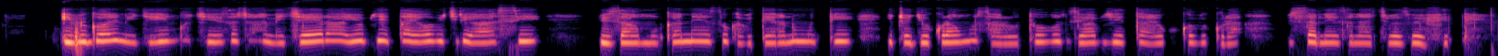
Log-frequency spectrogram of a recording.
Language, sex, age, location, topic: Kinyarwanda, male, 18-24, Burera, agriculture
